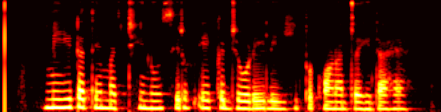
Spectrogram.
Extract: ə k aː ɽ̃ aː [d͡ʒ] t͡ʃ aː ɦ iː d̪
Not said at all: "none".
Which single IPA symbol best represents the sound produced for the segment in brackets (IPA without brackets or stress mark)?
none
